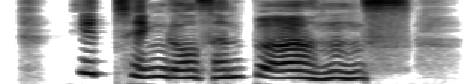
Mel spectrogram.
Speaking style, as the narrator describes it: the lad moaned

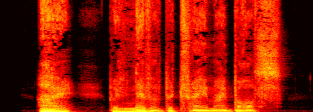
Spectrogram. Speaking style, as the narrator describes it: Surinder said feebly

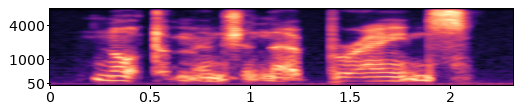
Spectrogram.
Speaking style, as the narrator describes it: Clud muttered

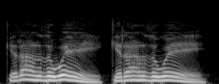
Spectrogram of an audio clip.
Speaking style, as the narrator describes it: elephant driver, sitting high atop the elephant, hollered

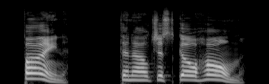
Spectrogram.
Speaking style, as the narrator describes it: The first tear cascaded down Hattie's cheek as she cried

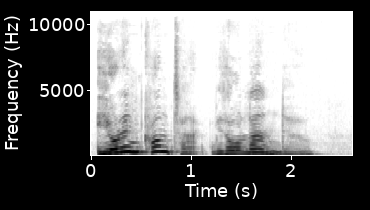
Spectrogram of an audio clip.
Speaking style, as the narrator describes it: I exclaimed

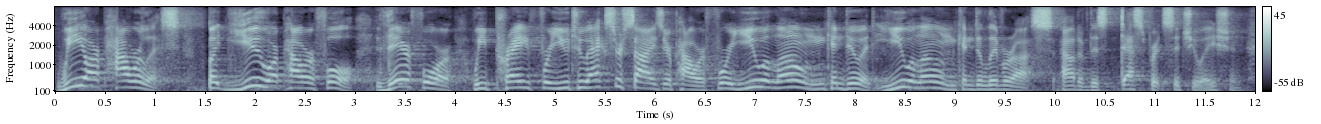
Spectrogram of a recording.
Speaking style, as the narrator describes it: he pleads with God

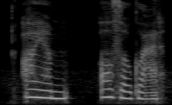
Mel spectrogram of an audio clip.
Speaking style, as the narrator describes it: Isamud stammered out

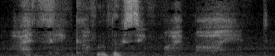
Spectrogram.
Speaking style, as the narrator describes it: he whispered to her

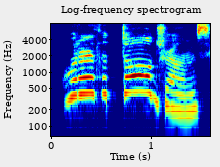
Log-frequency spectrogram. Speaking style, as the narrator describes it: cried loudly

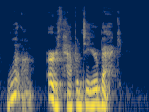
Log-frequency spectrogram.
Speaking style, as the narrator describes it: exclaimed

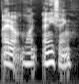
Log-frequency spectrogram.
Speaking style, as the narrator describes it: murmured the young man

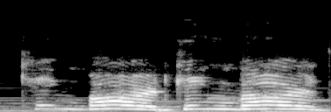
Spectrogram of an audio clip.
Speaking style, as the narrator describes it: they shouted

